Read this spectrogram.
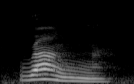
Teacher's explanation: make the vowel longer the final nasal is not very long it's just a little bit of fixed to the end rung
